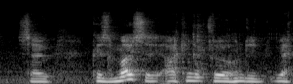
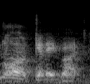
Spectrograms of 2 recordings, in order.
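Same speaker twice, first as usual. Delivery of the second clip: high-pitched mock scolding; put-on taskmaster voice, pitched right up; barking taskmaster impression. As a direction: chide them like a hard-driving dance teacher. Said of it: "Kev was like a taskmaster".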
